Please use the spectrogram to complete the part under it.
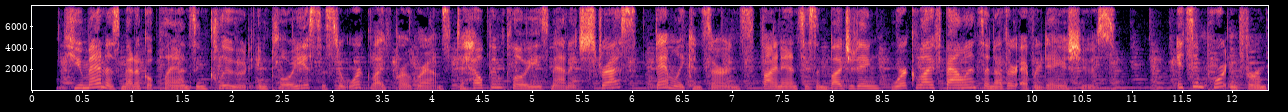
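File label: F, English US, female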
